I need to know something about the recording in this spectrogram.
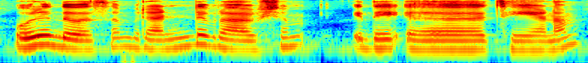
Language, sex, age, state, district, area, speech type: Malayalam, female, 18-30, Kerala, Thiruvananthapuram, urban, spontaneous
